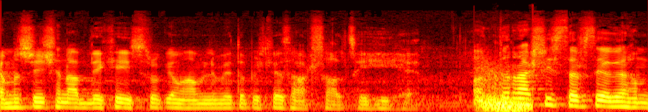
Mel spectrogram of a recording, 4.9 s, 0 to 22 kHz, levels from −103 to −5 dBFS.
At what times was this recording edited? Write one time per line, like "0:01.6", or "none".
0:03.5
